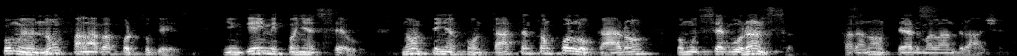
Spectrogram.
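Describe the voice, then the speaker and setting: An older man from Hungary with a Hungarian accent, giving an interview and recounting his working life, speaking haltingly with many fillers and restarts. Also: medium pitch, expressive. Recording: dull lo-fi sound.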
